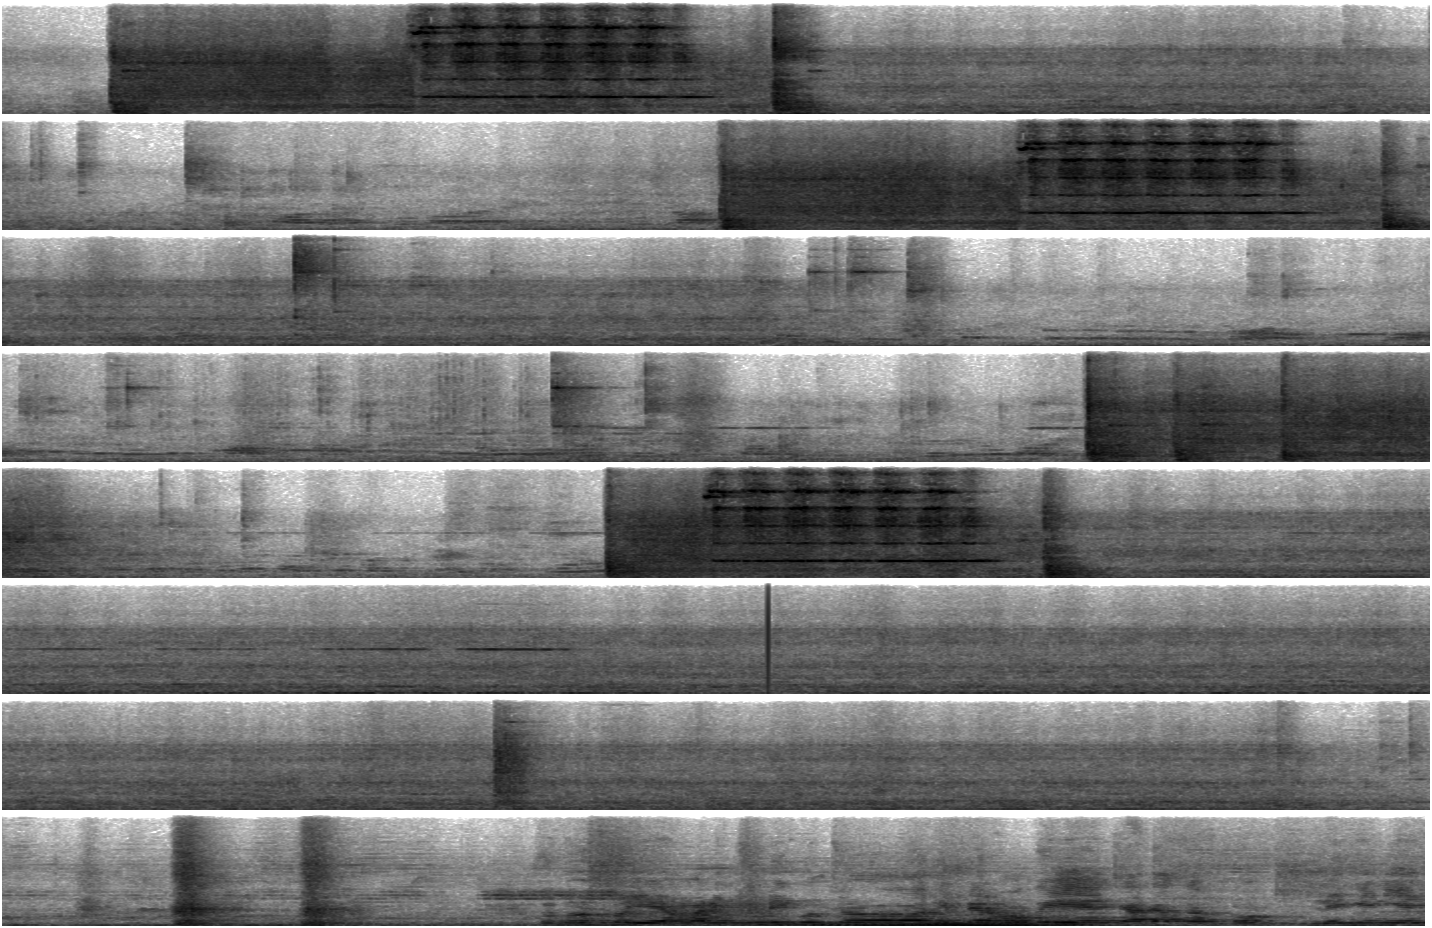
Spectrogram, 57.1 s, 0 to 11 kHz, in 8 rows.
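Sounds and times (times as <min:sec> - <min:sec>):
metal squeal on a lathe: 0:01.4 - 0:04.2, 0:11.4 - 0:14.2, 0:31.8 - 0:33.8, 0:34.8 - 0:38.7
high-pitched ringing cut: 0:02.0 - 0:03.8, 0:12.1 - 0:14.0, 0:32.0 - 0:33.7.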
